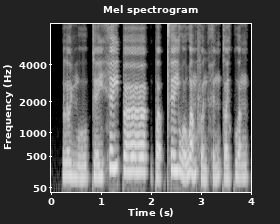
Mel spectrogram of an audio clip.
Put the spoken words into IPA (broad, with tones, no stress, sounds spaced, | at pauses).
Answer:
l ɵ˧ ɥ m uː˨ k e˨ j h e˥ j p œː˥ | p ɐ˨ p̚ t̪ʰ e˥ j w o˨˥ w ɐ˨˥ m f ɵ˨˩ n h ɪ˨˥ ŋ k ɐ˨ j kʷ ɐ˧ ŋ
